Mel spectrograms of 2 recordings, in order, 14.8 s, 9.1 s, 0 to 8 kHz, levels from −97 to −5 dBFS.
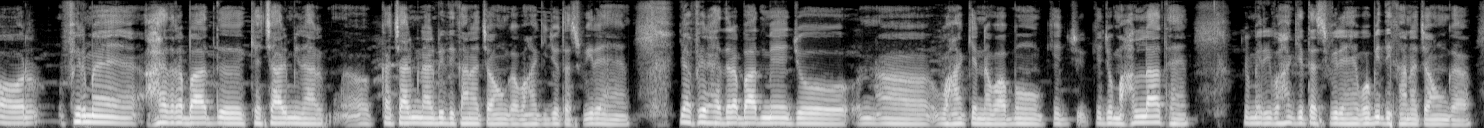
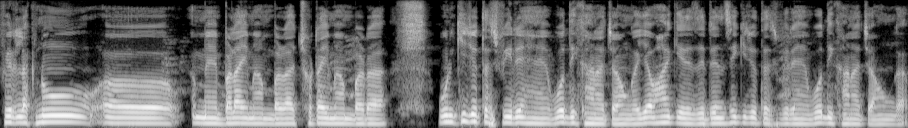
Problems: background sounds at intervals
